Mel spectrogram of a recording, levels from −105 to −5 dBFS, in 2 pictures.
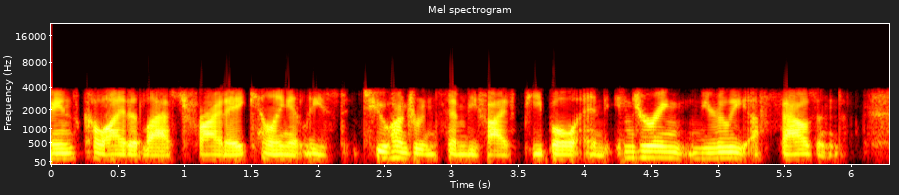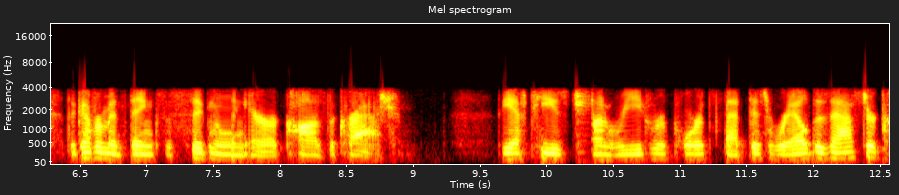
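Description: Throughout, the iLBC codec confines the speech to a 200 to 3400 Hz line band with a plainly rough, synthetic edge. Its standalone frames, consistent with the 15.2 kbps 20 ms mode, keep damage from spreading. Lost iLBC frames at 4.26 to 4.32 s (40 ms), 7.59 to 7.65 s (60 ms) and 10.24 to 10.37 s (100 ms) become held, buzzy vowels rather than silence. The longest fades, and the speech recovers instantly afterward.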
